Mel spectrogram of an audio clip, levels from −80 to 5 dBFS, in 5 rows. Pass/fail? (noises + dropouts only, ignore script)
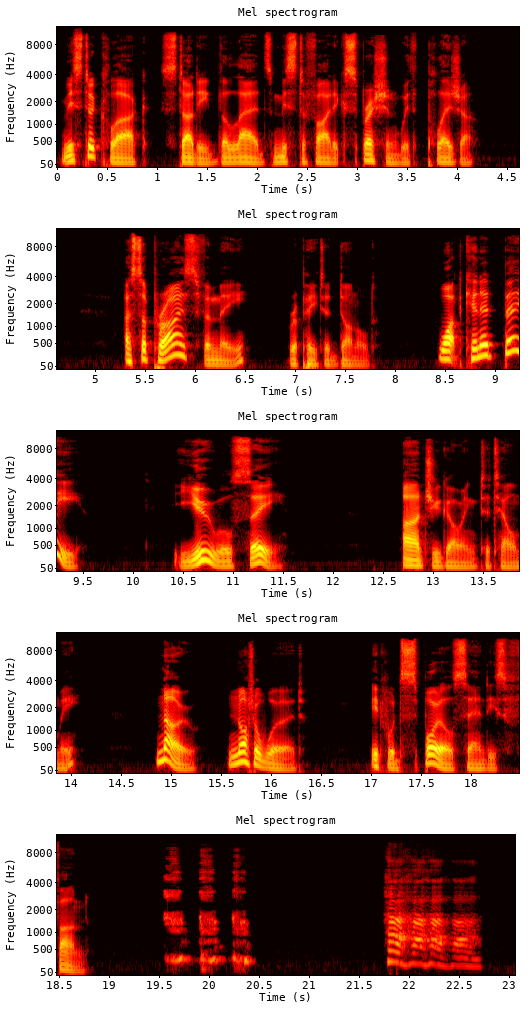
fail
